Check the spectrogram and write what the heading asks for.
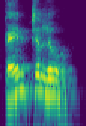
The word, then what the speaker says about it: pantaloon: So the second syllable of the word, when we say ooh, loon, pantaloon, so I is also not long. It's a pantaloon. When you say the word in one go, it says pantaloon. So the only one vowel in the second syllable, ooh, is longer than rest of it.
